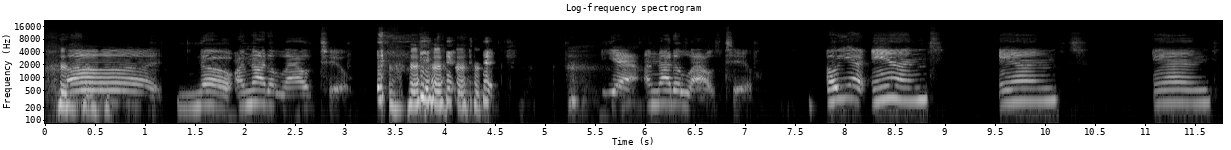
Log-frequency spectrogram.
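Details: Young woman who stutters, an actress voicing the lead character of an animated series; stuttering.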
